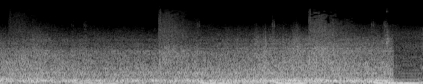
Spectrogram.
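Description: Wheel loader's diesel engine running close by, heard as a loud, steady, rough rumble.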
